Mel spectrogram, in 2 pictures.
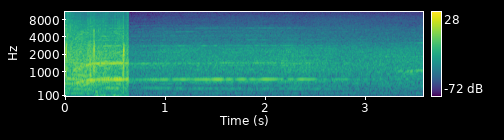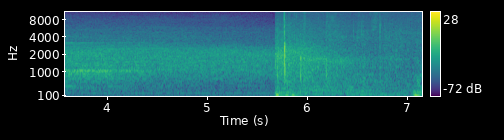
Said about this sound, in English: There are so many more of you in this room for that kind of clap.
